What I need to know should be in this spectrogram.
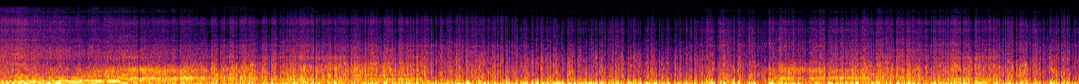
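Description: Wind rushes against the car.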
